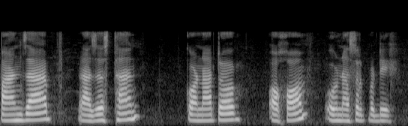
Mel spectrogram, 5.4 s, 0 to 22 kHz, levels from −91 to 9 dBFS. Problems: constant background noise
